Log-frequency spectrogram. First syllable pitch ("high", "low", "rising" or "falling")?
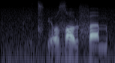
rising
